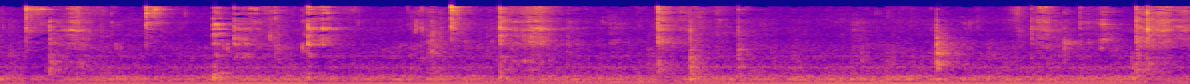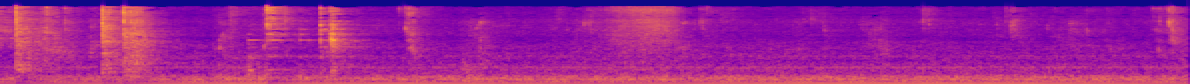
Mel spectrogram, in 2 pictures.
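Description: Spoons and forks clinking and scraping on plates as several people eat: a string of short, irregular clicks over a steady low hum.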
